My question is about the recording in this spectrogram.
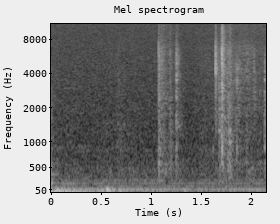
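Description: A few light clicks in two pairs, about a second and a second and a half in, made by hands working equipment at the desk, over a low steady hum.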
